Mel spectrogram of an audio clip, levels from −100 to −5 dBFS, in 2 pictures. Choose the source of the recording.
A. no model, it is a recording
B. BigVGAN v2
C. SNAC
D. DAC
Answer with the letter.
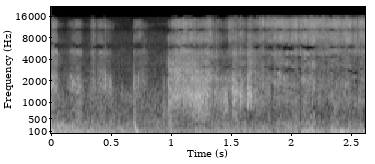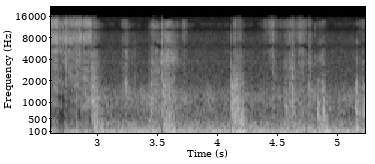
B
